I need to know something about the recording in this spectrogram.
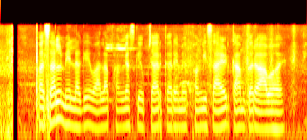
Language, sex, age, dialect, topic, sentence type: Magahi, male, 18-24, Central/Standard, banking, statement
